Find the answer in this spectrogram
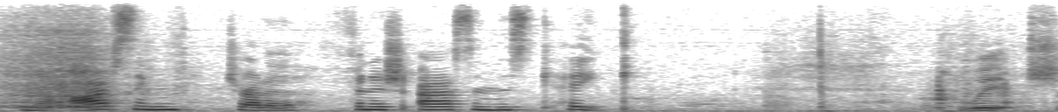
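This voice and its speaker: A woman's high-pitched voice with ordinary pitch variation, very slow delivery, and noticeable background noise. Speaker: family vlogger. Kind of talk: casual vlog chat. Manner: whispering; baby talk.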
